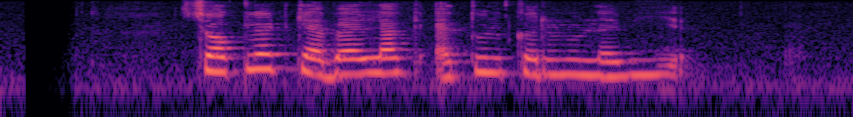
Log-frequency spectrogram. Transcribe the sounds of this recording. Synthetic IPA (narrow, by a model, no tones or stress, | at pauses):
t͡ɕɔkləʈkɛbɛlːakɛt̪ulkəɾunuleʋijḛ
